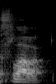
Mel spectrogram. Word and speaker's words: Slava: Euh, par exemple, il y a une fête en Serbie, c'est la, je ne sais pas le prononcer, Svlata, comment on dit ça la, fête du Saint-Patron. Euh, euh, Slava. Slava.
